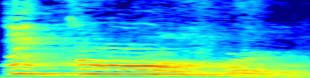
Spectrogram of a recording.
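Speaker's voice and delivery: high, loud, delighted praise; happy praise voice. Real, not acted. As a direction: gush over the dog. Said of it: "Happy voice".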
